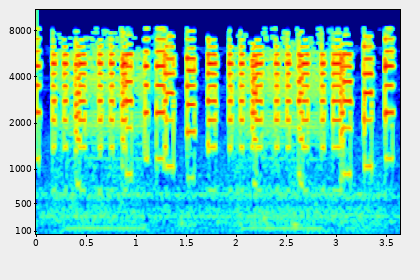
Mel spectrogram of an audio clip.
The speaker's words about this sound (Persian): صبر کن که من تلفن جواب بتم.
